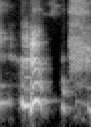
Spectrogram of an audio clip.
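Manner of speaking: sudden high burst of laughter. Real, not acted. Laughing while telling the concert story. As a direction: laugh out loud at the memory. Laughs retelling sister's bawling.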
